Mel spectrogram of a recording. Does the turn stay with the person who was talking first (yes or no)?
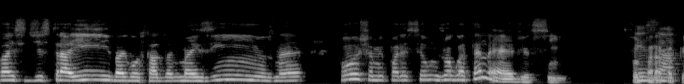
no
